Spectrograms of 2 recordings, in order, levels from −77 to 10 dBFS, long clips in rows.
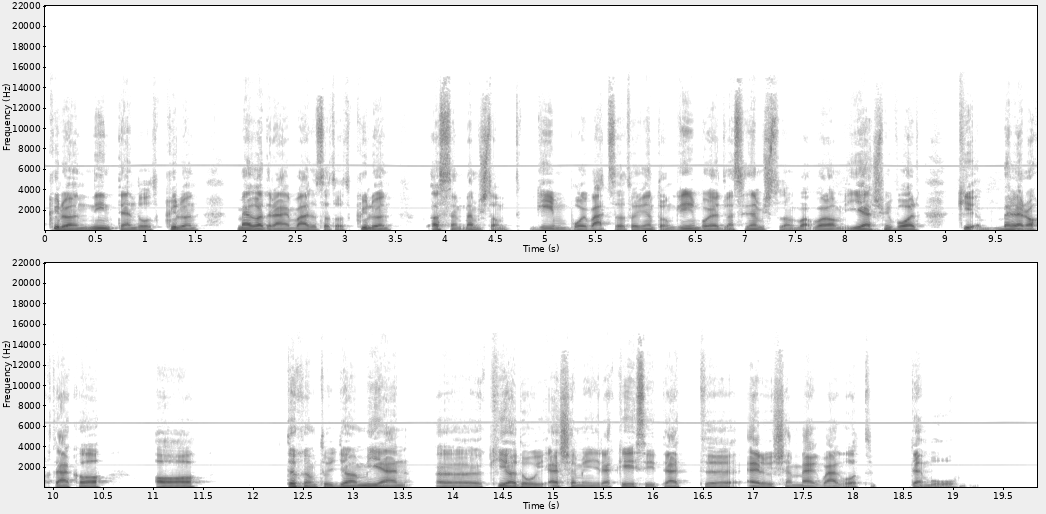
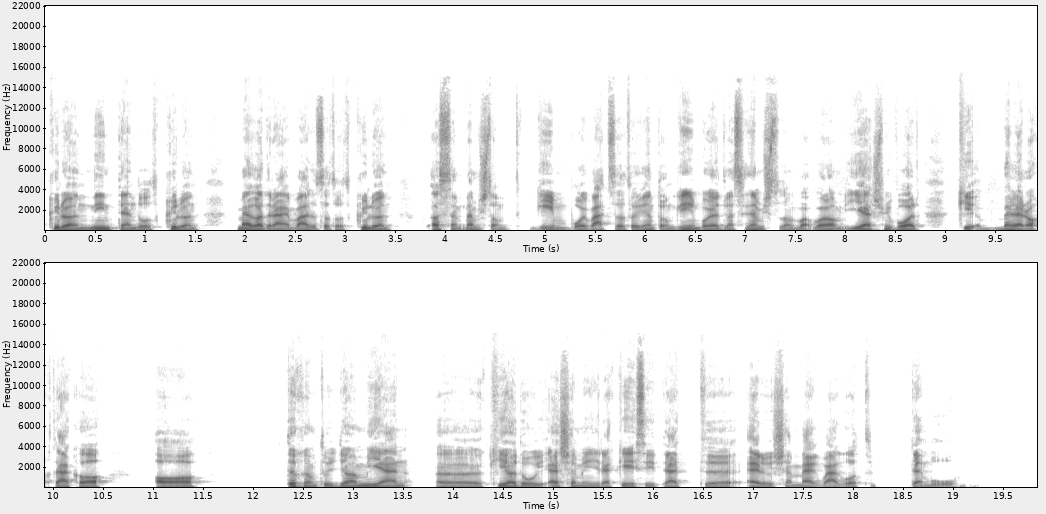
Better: second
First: high-pitched whine; faint; throughout; 6.5 kHz, 25 dB below the speech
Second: none

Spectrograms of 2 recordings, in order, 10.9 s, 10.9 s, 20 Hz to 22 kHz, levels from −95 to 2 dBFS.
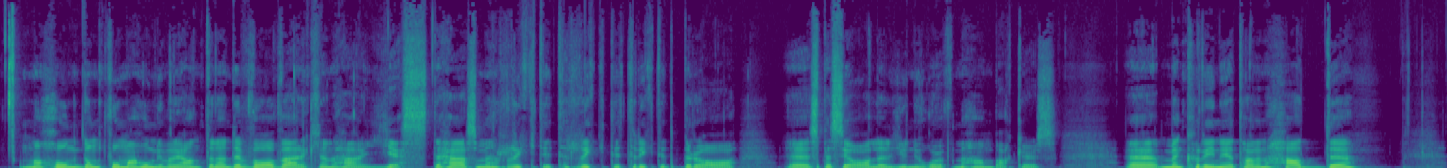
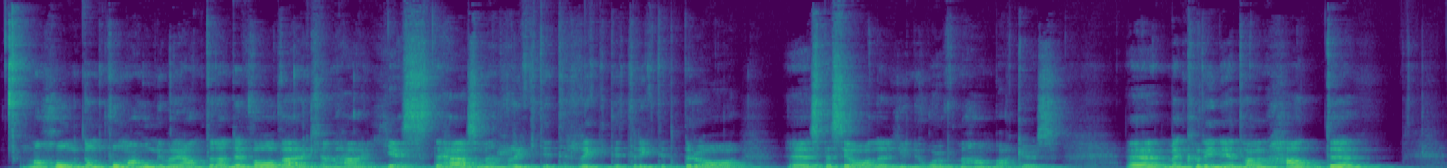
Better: first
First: none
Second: room echo; slight; dies away in 0.5 s // off-mic speech; somewhat distant

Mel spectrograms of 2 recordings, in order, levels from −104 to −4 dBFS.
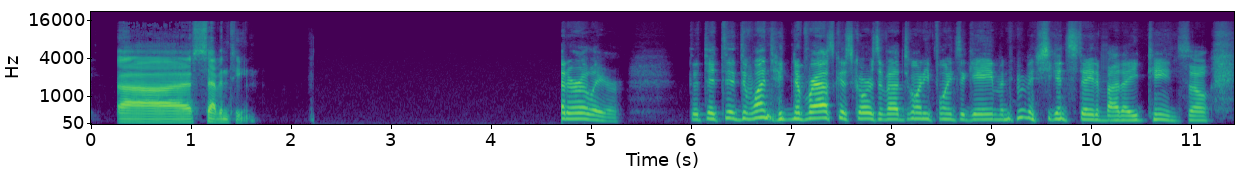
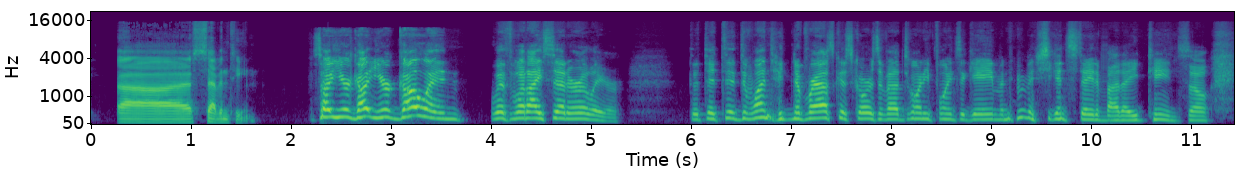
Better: second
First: audio cutting out; at 2 s for 2.5 s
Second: none

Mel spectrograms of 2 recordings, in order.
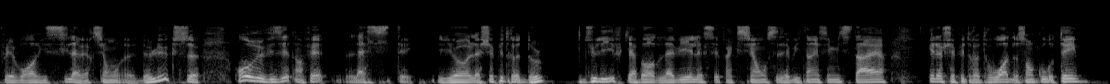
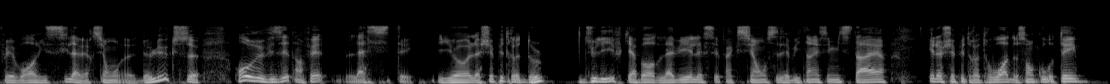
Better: second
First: garbled, watery; badly; nothing above 6 kHz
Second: garbled, watery; slightly; nothing above 6 kHz

